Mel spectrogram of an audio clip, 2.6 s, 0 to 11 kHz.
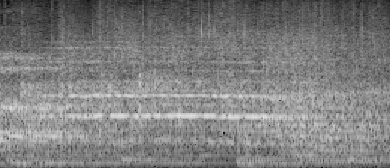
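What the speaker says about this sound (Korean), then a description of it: "자, 큰 박수와 함께 출발하도록 하겠습니다." A crowd claps steadily and densely at the opening of the 18th Wonju Couples Festival, a broad sustained burst of applause heard alone without speech.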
